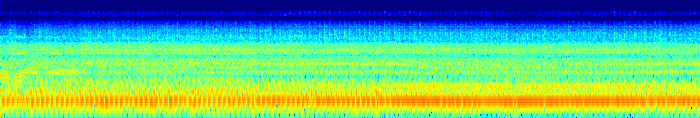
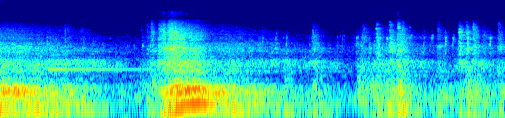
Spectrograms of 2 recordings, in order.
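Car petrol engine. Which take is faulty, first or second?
second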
